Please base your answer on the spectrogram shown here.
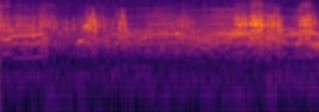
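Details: A dense chorus of Tricolored blackbirds at an on-farm nesting colony in California's Central Valley: many harsh, nasal, buzzy calls overlap in constant high chatter, with louder bursts rising and falling.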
